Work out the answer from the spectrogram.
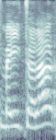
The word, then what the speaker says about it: Maïdela: Oui, alors son prénom s'écrit comme ça. Mais c'est Maïdela. Voilà, ça s'écrit Maïdela. Je le sais parce que j'ai lu là. Ça s'écrit comme ça, mais ça se prononce Maïtala.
